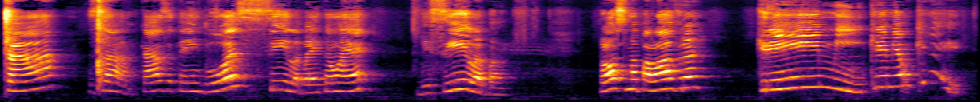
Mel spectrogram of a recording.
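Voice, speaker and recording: A woman teaching a children's lesson, speaking slowly and patiently, drawing out words and often checking in with her listeners. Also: sits high, a bit bright, echoey room. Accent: Brazilian Portuguese. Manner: slow, patient, drawn-out syllables with check-in questions. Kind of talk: children's lesson, clapping out syllables.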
